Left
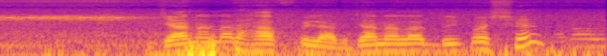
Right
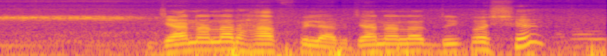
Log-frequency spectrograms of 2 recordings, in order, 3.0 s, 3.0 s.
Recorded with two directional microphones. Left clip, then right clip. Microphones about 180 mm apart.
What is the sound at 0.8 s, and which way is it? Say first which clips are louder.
Speech: right 2 dB; 5° left (ahead or behind).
